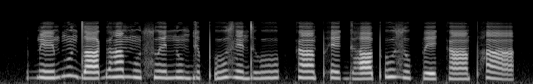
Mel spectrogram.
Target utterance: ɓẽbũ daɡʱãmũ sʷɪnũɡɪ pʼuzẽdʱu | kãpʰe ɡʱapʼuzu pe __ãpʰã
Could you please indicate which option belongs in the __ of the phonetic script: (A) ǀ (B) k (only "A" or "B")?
B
